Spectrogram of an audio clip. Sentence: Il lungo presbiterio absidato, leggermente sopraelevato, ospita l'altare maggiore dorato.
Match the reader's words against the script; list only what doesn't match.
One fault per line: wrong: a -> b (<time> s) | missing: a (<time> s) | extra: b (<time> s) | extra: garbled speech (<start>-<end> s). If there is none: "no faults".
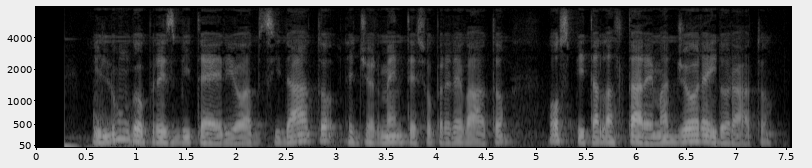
no faults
